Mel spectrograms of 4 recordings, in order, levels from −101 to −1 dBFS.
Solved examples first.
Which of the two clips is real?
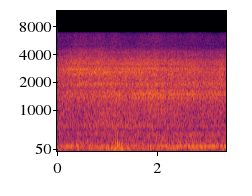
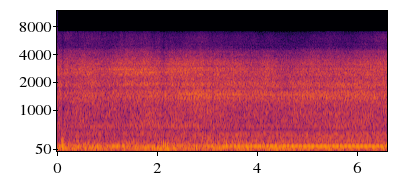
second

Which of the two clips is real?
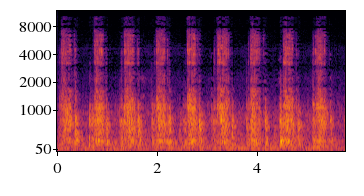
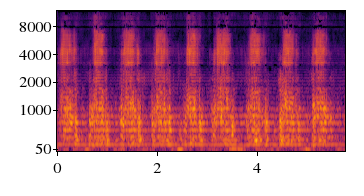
first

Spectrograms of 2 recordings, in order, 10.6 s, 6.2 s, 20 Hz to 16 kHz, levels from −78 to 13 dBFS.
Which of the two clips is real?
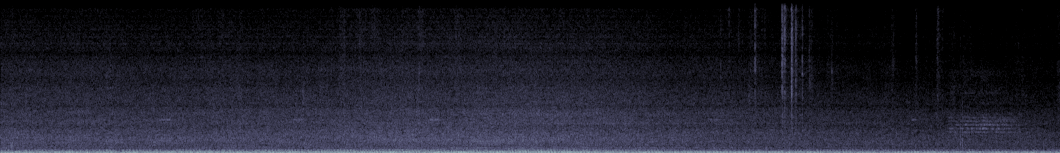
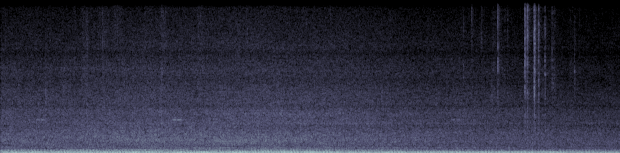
second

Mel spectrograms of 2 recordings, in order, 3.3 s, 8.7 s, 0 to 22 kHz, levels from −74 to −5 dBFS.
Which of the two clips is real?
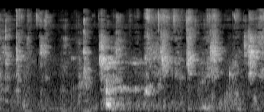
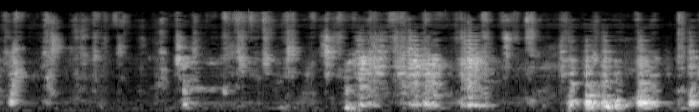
first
